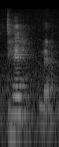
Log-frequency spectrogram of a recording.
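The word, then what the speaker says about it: תלם: But put the accent on the Telem. ta. So it's it's tehlem. Telem.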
